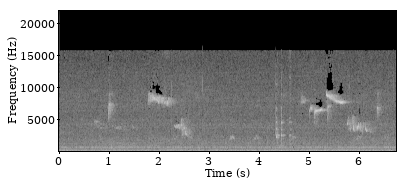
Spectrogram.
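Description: Small birds chirping outdoors in short, high, scattered calls, busiest near the end, over a faint steady hum and low background rumble. One sharp click a little past four seconds in.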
